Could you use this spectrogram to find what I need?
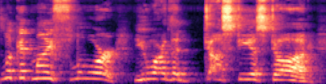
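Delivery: a fussy mother tutting over dirt; exasperated mom. Acted. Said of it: "And the mom says".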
